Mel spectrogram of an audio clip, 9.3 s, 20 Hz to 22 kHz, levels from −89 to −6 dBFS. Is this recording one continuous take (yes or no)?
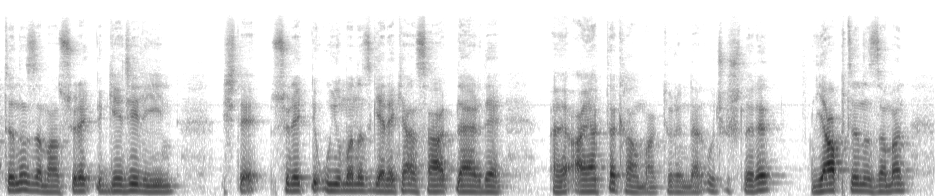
yes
